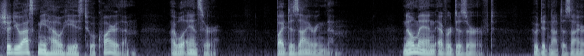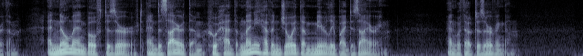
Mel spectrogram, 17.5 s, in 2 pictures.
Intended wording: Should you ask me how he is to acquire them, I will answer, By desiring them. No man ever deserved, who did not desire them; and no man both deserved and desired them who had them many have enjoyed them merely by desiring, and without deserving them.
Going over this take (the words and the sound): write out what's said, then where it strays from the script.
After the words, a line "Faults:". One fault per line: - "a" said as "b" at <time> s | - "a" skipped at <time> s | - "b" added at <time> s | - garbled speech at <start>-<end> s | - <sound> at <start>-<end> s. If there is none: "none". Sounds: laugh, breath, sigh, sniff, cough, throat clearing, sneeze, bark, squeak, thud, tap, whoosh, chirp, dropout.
Should you ask me how he is to acquire them, I will answer, By desiring them. No man ever deserved, who did not desire them; and no man both deserved and desired them who had them many have enjoyed them merely by desiring, and without deserving them.
Faults:
none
